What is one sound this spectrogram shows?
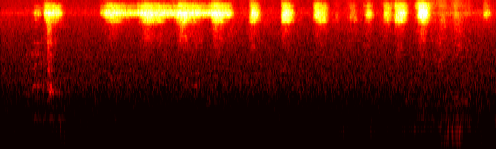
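Chalk scrapes and taps on a blackboard.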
